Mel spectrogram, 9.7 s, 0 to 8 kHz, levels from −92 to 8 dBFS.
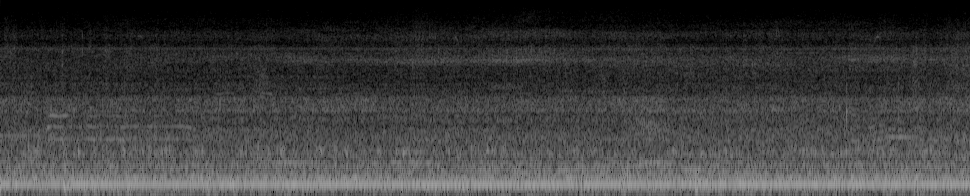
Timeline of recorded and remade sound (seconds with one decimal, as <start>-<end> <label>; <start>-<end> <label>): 0.0-9.7 recorded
